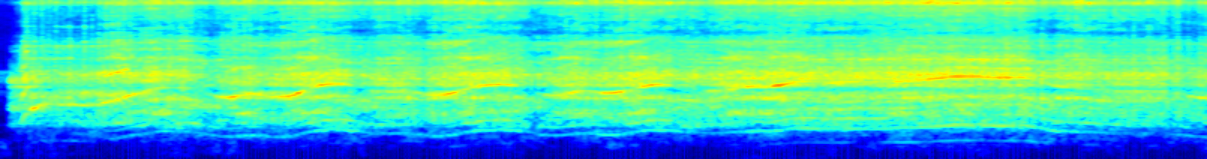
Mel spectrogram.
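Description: Children's ride-on-car gearbox and DC motor, back-driven by hand with a screwdriver as a crank so it works as a generator. Its gears whine steadily, and the pitch wavers up and down with the uneven hand-cranking speed. The sound starts suddenly as the cranking begins.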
